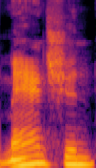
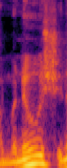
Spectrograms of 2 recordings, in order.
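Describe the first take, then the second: First: Manchin said right, MAN-chin, first syllable like man; the fixed name "Manchin" after the slip; corrected name. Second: Mnuchin said by mistake, as the Treasury secretary's name, MNOO-chin; blurting "Mnuchin" before catching the error; slip of the name. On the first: Correcting himself to the senator's name, Manchin. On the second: Listing senators, first says Mnuchin by mistake. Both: Real, not acted. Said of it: "not Mnuchin".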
